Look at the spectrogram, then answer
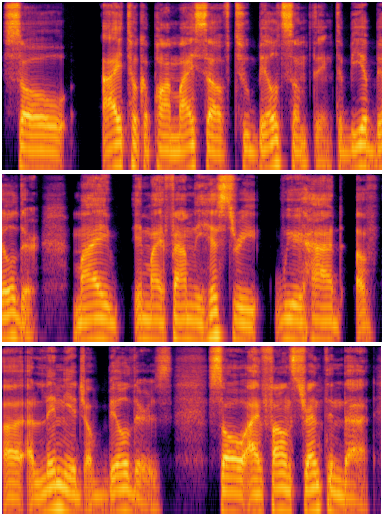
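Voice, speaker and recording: Earnest motivational man, low voice. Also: fairly even intonation, a little slow, darkish tone, dry recording, clean studio sound. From Jamaica. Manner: earnest, motivational, with many fillers and restarts. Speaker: entrepreneur guest. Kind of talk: casual interview talk. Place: podcast recording.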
